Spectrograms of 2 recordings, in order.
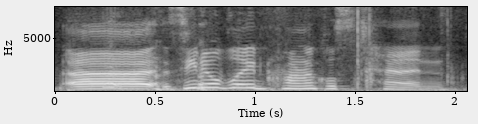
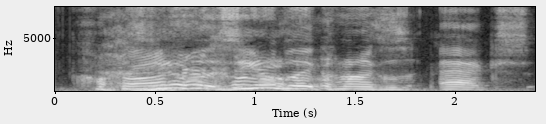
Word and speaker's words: Xenoblade Chronicles X: Xenoblade Chronicles 10. Whoa. 10. You mispronounced that. X. Xenoblade? Is that what We it is? say cross. Xenoblade Chronicles X, please.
